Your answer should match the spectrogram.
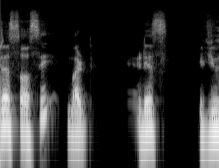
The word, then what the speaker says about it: Sabhsai: It is pronounced as Saucy, but it is, if you see the spelling, it is Studio Sapsai.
